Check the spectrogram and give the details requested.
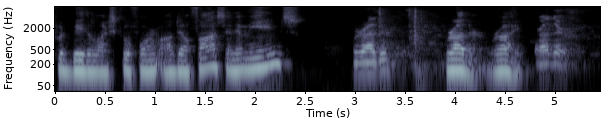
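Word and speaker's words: ἀδελφός: Adelphos. Adelphos. Phos, yes. Adelphos or Adelphos. I think either way works.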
